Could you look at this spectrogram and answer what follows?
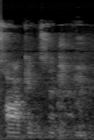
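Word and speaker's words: Hockenson: Well, so when we had made that trade, first off, it's Hawkinson. Okay, he put up 40 points. He went nuclear last week. Okay, so it's important you say his name correctly.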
